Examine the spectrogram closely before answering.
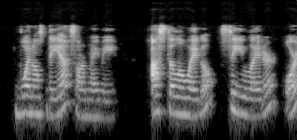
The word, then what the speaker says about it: hasta: Hasta, you notice the H is silent because in Spanish, H's aren't pronounced.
